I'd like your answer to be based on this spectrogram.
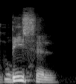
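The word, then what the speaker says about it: Wiesel: ¿Cómo se pronuncia? ¿Biesel? ¿Biesel, no? – Biesel, Biesel, sí.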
